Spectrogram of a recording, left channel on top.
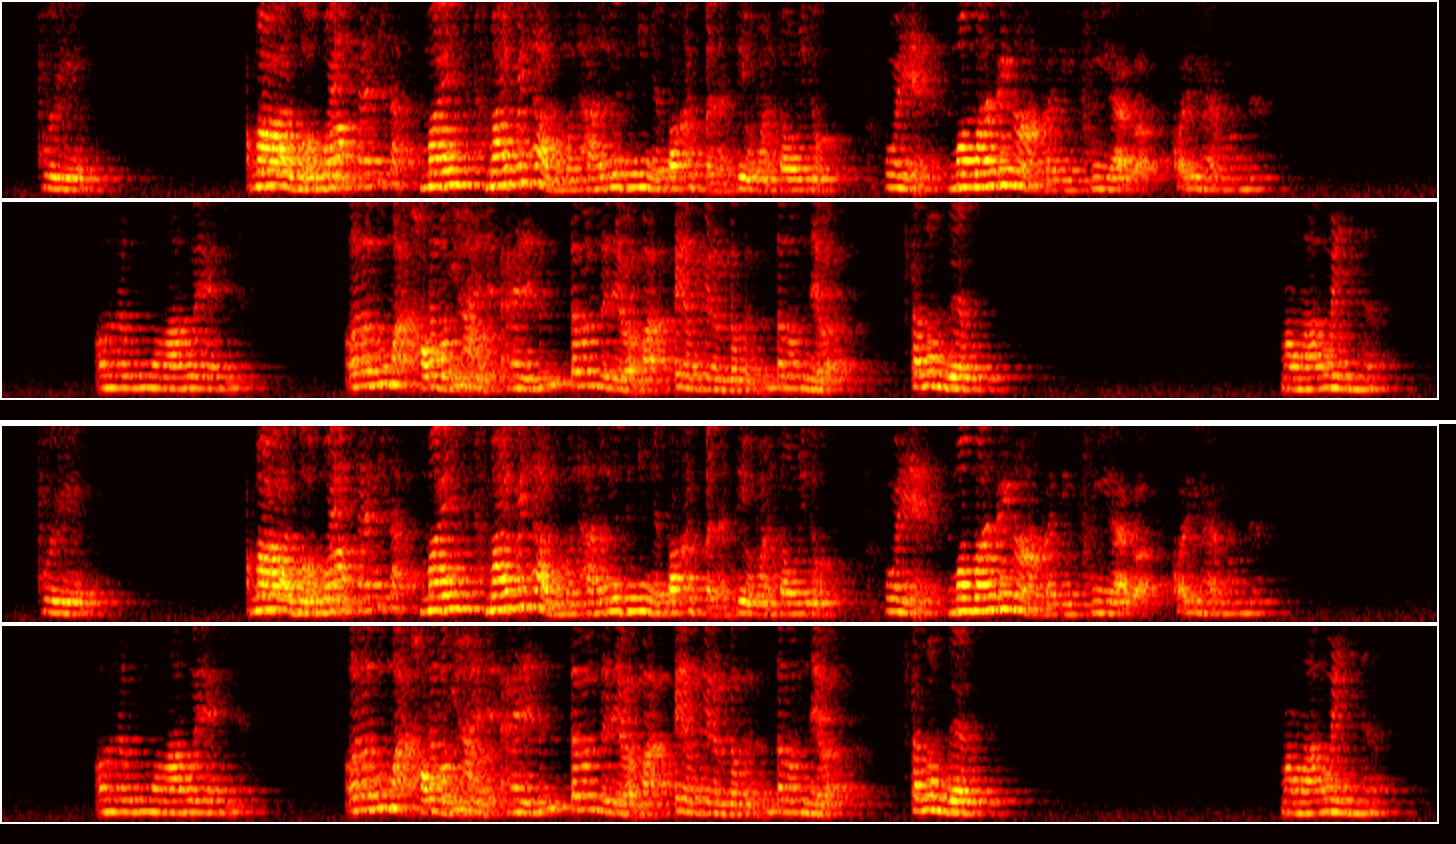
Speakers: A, on the right; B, on the left.
A: ꯍꯣꯏꯌꯦ
B: ꯑꯩꯈꯣꯏ
A: ꯃꯥꯗꯨ
B: ꯐꯥꯎꯕ ꯑꯩꯈꯣꯏ
A: ꯑꯃ
B: ꯏꯁꯥ ꯄꯩꯁꯥ
A: ꯃꯥꯏ ꯃꯥꯏ ꯄꯩꯁꯥꯗꯣ ꯃꯁꯥꯅ ꯂꯣꯏꯖꯤꯟꯒꯤꯅꯦ ꯄꯥꯈꯠꯄ ꯅꯠꯇꯦꯕ ꯃꯥꯅ ꯇꯧꯔꯤꯗꯣ
B: ꯍꯣꯏꯌꯦ
A: ꯃꯃꯥꯅ ꯀꯩ ꯉꯥꯡꯉꯀꯅꯤ ꯀꯤ ꯍꯥꯏꯕ ꯀꯔꯤ ꯍꯥꯏꯅꯣ ꯈꯪꯗꯦ
B: ꯑꯣꯅꯕꯨ ꯃꯃꯥꯕꯣꯏ ꯍꯥꯏꯁꯤꯅꯦ ꯑꯣꯅꯕꯨ ꯃꯥ
A: ꯁꯥꯎꯅꯤꯡꯉꯦ
B: ꯇꯝꯃꯝꯗꯣꯏꯅꯦ
A: ꯍꯥꯏꯕ
B: ꯍꯥꯏꯗꯤ ꯑꯗꯨꯝ ꯇꯝꯃꯝꯗꯣꯏꯅꯦꯕ ꯃꯥ ꯀꯩꯅꯣꯝ ꯀꯩꯅꯣꯝ ꯇꯧꯕ ꯑꯗꯨꯝ ꯇꯝꯃꯝꯅꯦꯕ
A: ꯇꯝꯃꯝꯗꯣꯏꯝ
B: ꯃꯃꯥꯕꯣꯏꯅꯤꯅ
